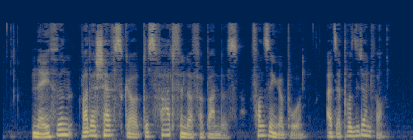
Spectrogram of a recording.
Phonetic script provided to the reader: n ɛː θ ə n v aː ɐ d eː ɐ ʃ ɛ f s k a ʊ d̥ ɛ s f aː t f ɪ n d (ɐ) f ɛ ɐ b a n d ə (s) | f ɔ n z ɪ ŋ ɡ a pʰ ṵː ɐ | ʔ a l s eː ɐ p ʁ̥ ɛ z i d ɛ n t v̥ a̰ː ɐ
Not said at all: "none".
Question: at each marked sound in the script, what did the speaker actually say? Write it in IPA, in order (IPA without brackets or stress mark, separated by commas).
ɐ, s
